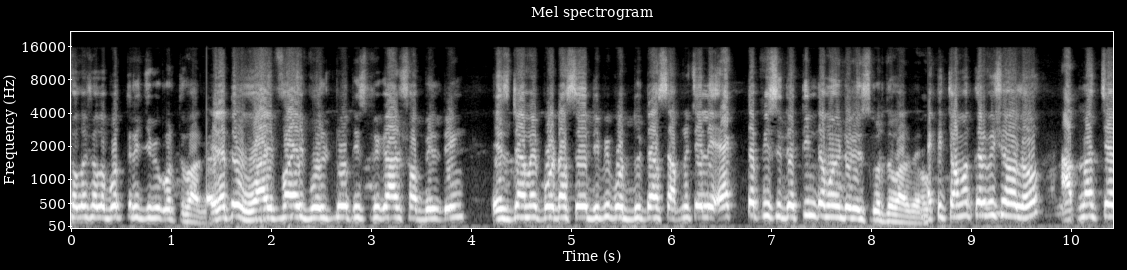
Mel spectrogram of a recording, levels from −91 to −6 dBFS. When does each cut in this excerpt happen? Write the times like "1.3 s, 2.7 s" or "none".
1.3 s, 8.6 s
